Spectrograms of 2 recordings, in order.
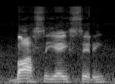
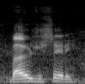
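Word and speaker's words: Bossier City: uh boa city which a lot of of people down south pronounce it basier city which they don't even say it here like that it's Boer Boer City Boer City so look welcome to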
